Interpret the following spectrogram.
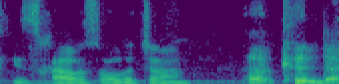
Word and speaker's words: Koundé: Koundé. Koundé. Kunde, yeah.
